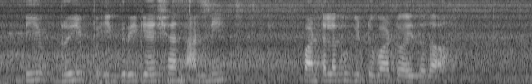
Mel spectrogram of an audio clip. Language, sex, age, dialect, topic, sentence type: Telugu, female, 25-30, Telangana, agriculture, question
